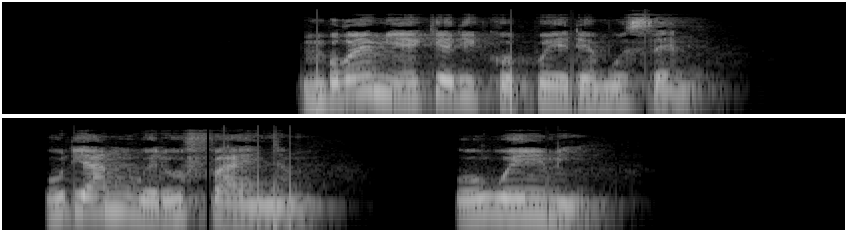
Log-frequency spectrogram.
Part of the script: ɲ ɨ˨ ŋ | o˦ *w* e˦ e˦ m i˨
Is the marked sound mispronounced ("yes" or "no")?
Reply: no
